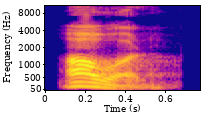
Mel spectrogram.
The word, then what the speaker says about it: hour: আওয়ার, HOUR, এখানেও এইচ এর উচ্চারণ হবে না।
